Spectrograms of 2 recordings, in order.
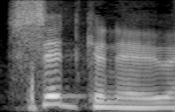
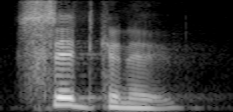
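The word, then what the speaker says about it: Tsidkenu: Now, the next one is Jehovah Sidkenu, and let me spell that for you because it doesn't spell like it sounds. It starts with a T, T-S-I-D-K-E-N-U, Jehovah Sidkenu. And that means the Lord is our righteousness, and that's Jeremiah chapter 23 and verse 6.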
